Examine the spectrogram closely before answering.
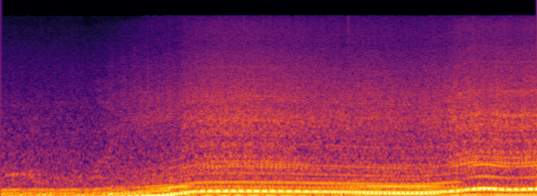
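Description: A sports car engine revs up and roars as the car accelerates.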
